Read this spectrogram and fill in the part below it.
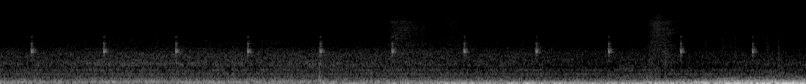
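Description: A car's turn signal ticks evenly.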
